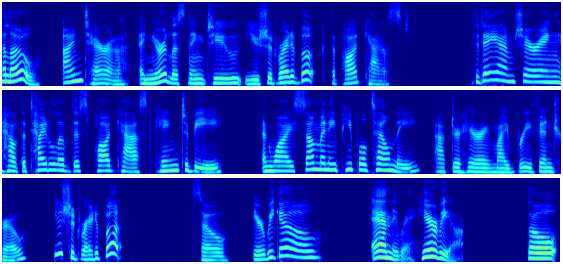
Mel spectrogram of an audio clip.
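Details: Adult woman speaking; ordinary speech.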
